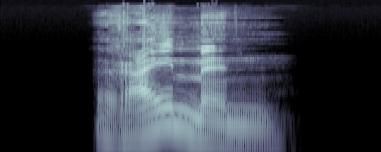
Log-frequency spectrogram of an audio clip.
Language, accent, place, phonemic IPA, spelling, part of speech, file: German, Germany, Berlin, /ˈʁaɪ̯mən/, reimen, verb, De-reimen.ogg
- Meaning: to rhyme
